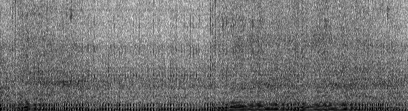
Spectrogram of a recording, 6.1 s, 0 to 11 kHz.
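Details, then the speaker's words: STIHL FS91R string trimmer after clutch repair and reassembly: even buzzing two-stroke idle with two quick throttle blips that drop back cleanly; normal idle. "so now I'm going to start it up and the trimmer head should not spin when it's idling"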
